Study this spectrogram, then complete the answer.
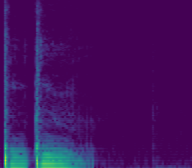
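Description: A young man speaks briefly and calmly close to a microphone.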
